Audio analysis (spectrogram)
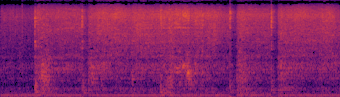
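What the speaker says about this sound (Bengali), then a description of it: "দিয়ে আবার কষানো শুরু করলাম।" Chana masala with minced meat sautés in a hot pan, giving a loud, continuous sizzle with occasional sharp spatula scrapes as it is stirred, and no talking.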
